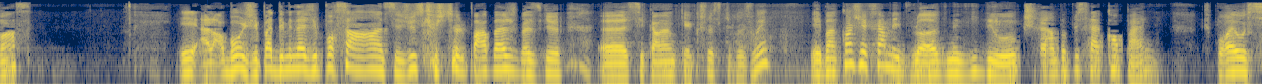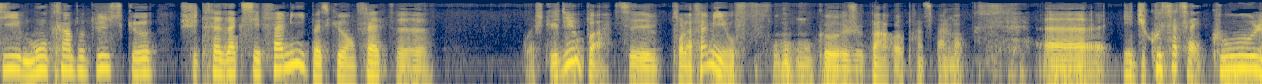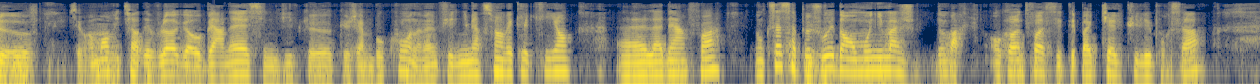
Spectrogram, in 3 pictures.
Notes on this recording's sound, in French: Excuse-moi pour la qualité du son, j’ai enregistré cet épisode en extérieur avec du vent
